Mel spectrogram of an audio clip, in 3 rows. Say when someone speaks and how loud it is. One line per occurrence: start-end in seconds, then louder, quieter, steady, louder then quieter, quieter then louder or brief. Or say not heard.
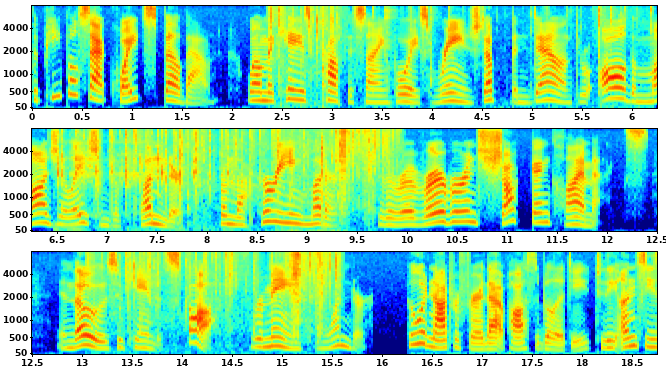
0.0-18.7 steady.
